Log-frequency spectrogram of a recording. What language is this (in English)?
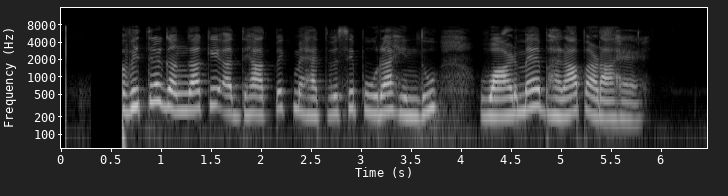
Hindi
